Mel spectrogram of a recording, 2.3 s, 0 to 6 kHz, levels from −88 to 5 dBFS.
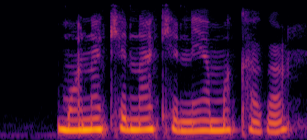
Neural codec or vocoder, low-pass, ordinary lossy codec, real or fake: none; 5.4 kHz; none; real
